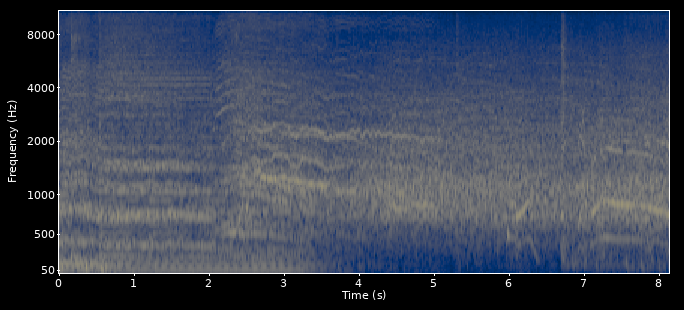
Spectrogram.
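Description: Backing music with group singing ends about three and a half seconds in, and a studio audience cheering and screaming with high whoops takes over. A single sharp crack comes near the end.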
